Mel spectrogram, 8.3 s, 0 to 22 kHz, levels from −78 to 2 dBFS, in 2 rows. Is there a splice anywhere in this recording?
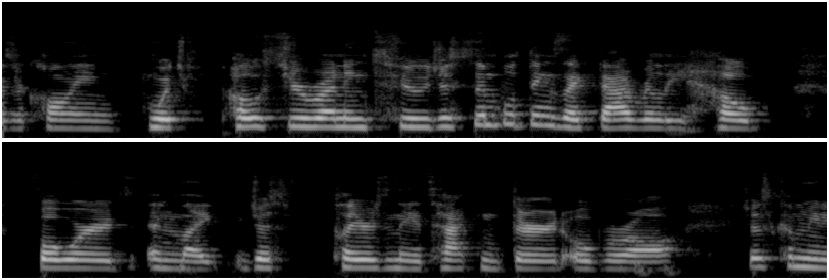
no; 0 cuts

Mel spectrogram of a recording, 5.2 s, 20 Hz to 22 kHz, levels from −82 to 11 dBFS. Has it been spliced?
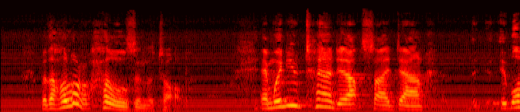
no; 0 cuts

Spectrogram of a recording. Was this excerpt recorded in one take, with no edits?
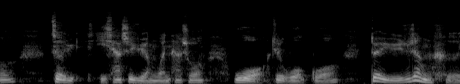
yes; 0 cuts

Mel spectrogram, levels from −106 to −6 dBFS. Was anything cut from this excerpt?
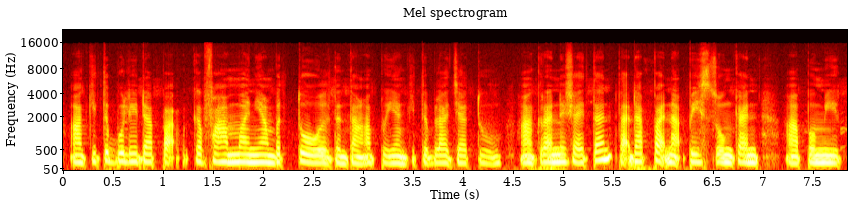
yes; 2 cuts; at 4.5 s, 5.5 s

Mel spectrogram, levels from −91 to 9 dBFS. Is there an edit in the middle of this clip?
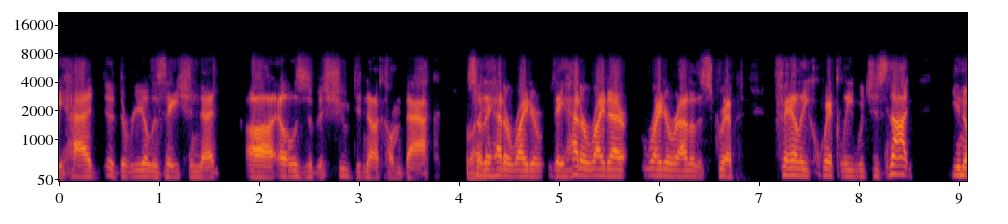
no; 0 cuts

